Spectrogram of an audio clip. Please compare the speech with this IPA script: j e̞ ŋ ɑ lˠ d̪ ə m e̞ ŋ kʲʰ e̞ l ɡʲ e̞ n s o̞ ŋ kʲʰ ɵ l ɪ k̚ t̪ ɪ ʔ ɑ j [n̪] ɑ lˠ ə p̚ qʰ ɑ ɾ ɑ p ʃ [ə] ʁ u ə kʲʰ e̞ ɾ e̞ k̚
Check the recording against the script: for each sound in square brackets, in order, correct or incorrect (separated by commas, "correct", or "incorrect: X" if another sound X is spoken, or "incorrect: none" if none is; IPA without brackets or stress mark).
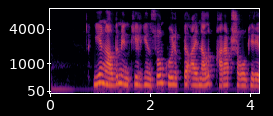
correct, correct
